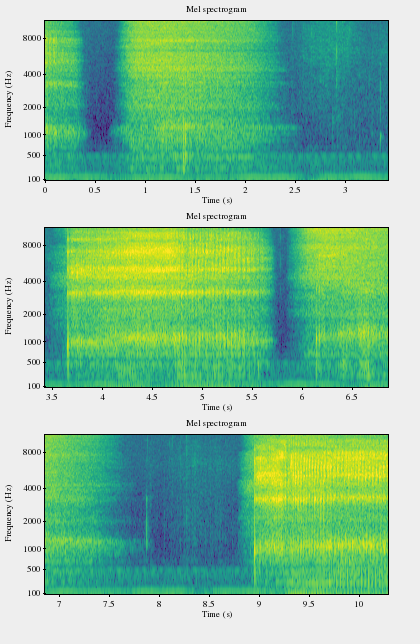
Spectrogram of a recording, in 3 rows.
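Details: Snoring: slow, rough, noisy breaths in and out, about 11 a minute, with a steady low hum in the background.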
